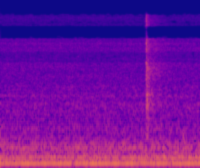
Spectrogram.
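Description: Steady low hum of a running laser cutting machine, with one short click about one and a half seconds in.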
